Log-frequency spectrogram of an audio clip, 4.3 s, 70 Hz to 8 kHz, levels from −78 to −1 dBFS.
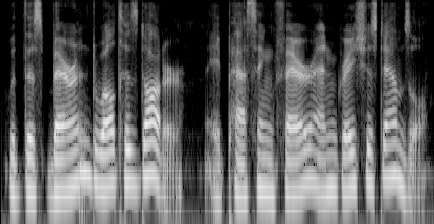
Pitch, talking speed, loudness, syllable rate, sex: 155 Hz, 165 wpm, -16 LUFS, 4.2 syllables/s, male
